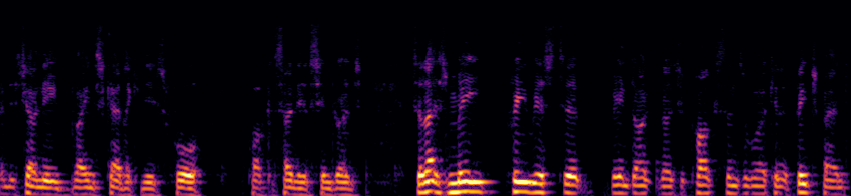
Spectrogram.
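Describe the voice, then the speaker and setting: A man with an Essex accent speaks in a dark, mellow tone. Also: medium pitch for a man, ordinary pitch variation, moderate pace. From Essex, England. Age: 50s. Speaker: inventor with Parkinson's. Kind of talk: interview. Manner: slight slurring, voice may soften.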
